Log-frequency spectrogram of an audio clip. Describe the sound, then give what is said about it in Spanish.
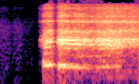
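A deep breath drawn in through the nose during a guided breathing exercise. After brief silence, one long, steady, airy inhalation starts abruptly and continues to the end. “Te invito a tomar algunas tres respiraciones profundas, inhalando por la nariz y exhalando por la boca. Puede ser que cuando inhales subas los hombros también. Una vez más, inhalamos.”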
